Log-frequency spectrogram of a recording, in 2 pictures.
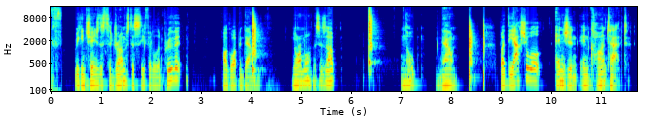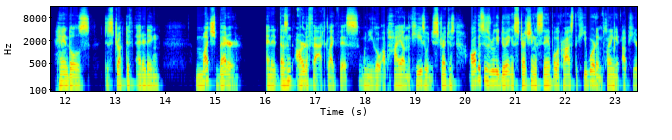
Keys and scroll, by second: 2.5 space.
